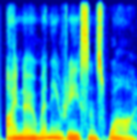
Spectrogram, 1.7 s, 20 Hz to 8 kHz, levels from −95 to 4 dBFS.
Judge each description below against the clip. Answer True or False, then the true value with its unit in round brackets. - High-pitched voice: False (150 Hz)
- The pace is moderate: True (175 wpm)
